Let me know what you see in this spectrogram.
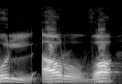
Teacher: ارض میں را ساکن ہے اور را سے پہلے زبر ہے تو را موٹی پڑھنی ہے، ضاد بھی موٹا پڑھا جائے گا۔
